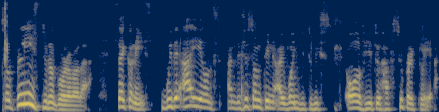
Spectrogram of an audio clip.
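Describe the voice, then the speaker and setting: The man talks at a very fast pace, his fairly high pitch carried by lively intonation. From Venezuela. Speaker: university admissions representative. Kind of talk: webinar presentation. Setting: live webinar.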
